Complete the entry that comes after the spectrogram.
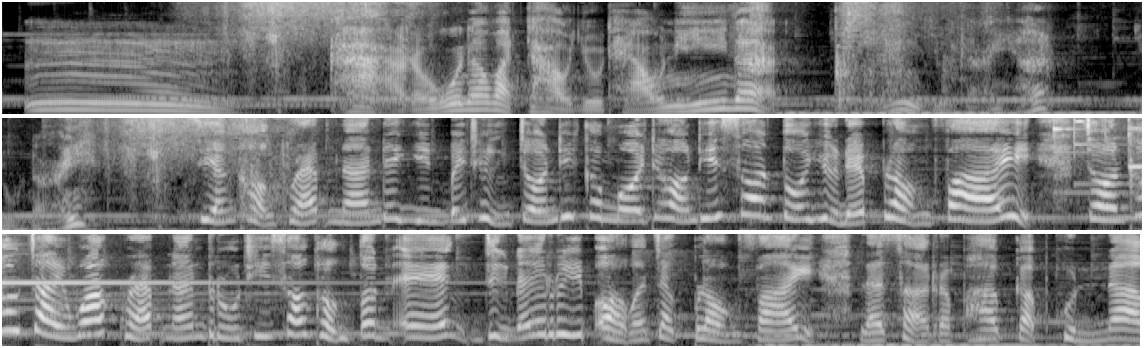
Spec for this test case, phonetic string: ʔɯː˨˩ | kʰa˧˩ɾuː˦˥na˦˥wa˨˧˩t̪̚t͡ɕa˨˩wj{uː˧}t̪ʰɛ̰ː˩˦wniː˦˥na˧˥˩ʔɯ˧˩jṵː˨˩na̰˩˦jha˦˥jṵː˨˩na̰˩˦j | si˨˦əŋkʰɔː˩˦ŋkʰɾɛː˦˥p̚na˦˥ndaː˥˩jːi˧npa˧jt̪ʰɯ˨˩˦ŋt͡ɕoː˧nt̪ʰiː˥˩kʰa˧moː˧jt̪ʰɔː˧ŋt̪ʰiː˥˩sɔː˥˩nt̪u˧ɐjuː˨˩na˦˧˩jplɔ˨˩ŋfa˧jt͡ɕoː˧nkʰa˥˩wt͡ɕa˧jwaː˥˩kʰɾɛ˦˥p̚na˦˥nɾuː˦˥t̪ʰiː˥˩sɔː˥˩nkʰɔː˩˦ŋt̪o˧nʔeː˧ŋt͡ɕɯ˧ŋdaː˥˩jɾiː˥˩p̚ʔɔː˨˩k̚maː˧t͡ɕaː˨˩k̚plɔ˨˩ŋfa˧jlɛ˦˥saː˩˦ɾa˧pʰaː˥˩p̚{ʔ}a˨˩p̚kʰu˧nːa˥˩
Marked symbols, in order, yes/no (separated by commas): no, no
